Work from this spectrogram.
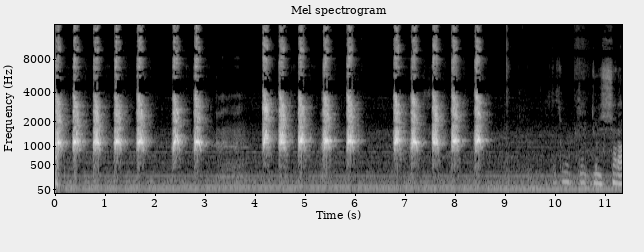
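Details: Little dog barking angrily in rapid, evenly spaced volleys of five or six yaps, a pause between groups, then quiet with faint low sounds at the end.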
